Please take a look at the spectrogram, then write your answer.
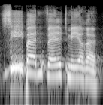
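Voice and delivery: high, very drawn-out squawky voice; squawky correction. Acted. Voice from the box corrects the boy, squawky. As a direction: stretch the correction out pedantically. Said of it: "sagte die Stimme aus der Kiste".

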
